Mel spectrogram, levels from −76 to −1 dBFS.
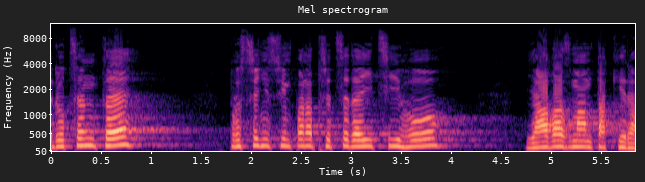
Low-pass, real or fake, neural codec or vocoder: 10.8 kHz; real; none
